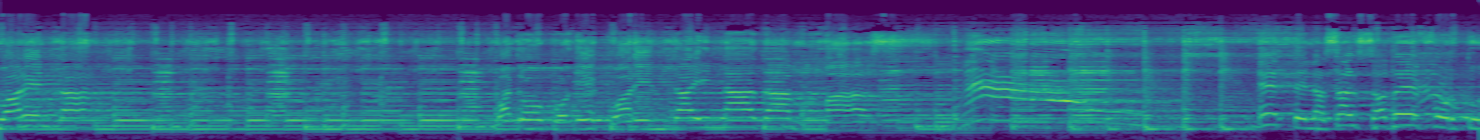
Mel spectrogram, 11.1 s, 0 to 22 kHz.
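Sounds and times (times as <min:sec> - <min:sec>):
musical backing of a song with plucky accents: 0:00.0 - 0:11.0
speech: 0:03.8 - 0:08.3, 0:09.8 - 0:11.0
long drawn-out cat meow: 0:07.2 - 0:08.8.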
